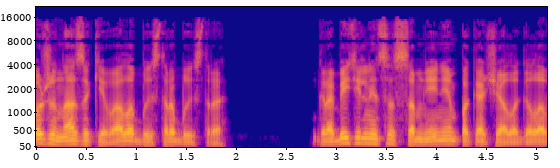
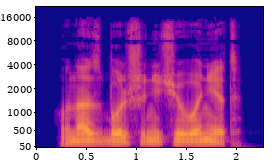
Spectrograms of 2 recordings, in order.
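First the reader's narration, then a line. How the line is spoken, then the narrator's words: Quiet. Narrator (Russian): тихо сказал Решетников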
